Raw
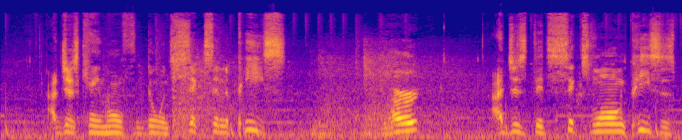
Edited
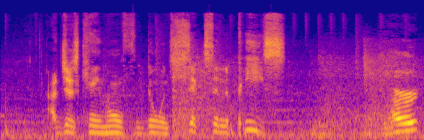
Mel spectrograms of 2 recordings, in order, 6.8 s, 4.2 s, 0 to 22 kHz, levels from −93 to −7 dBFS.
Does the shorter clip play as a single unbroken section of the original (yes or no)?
yes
